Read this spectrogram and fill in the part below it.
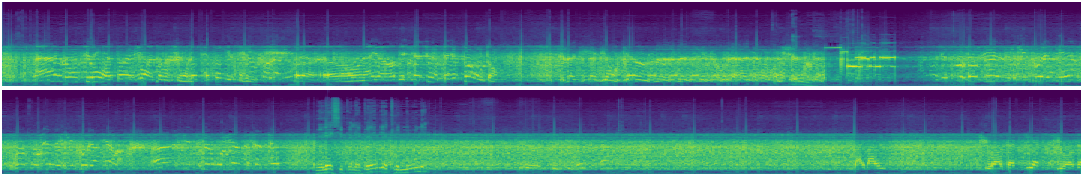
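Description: A man talks through a radio loudspeaker, thin and crackly.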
